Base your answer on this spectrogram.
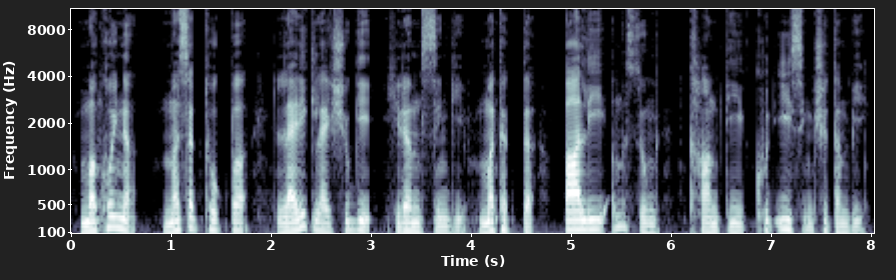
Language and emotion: Manipuri, neutral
